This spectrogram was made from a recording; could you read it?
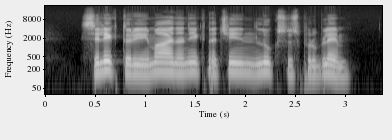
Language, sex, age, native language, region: Slovenian, male, 18-29, Slovenian, Carinthia region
